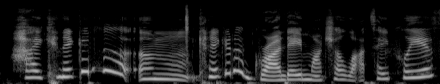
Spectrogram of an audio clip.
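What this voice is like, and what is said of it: Valley girl accent. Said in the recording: “That sounds exactly like a valley girl.”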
